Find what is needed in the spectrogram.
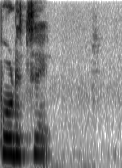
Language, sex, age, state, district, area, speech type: Marathi, female, 18-30, Maharashtra, Raigad, rural, read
